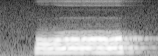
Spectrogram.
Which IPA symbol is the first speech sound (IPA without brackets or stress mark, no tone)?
w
